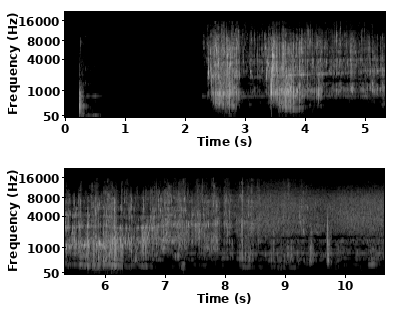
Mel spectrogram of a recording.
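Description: A drink being poured during a live stream, starting abruptly after near silence and running as a steady splashing, gurgling stream with bright drips and plops that gradually thins out toward the end.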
